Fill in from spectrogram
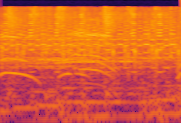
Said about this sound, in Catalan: A Catalunya Ràdio, Gerard Jubany es converteix en l'home del bar. Vinga, bon aplaudiment pel Gerard Jubany. Bravo!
